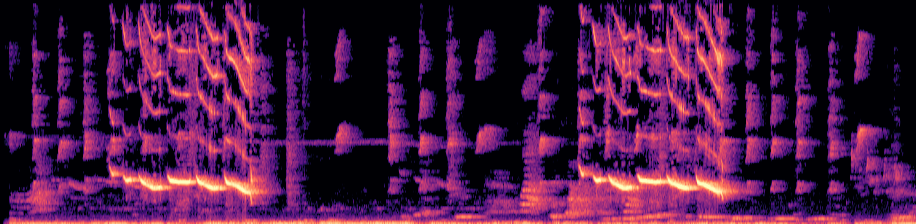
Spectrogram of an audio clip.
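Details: Javan Fulvetta, an endemic Javan bird, singing in the flute-like nyuling style: two bursts of high, clear whistled notes, each slurring downward and run together in quick descending series, separated by a quiet pause with soft low rumble beneath.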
